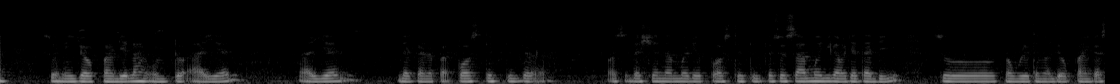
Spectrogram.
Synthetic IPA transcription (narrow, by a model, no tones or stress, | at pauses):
sonĩd͡ʒawapandiəlaɦṵnt̪ʊka̰jən | a̰jən | dakandapa̰t̪̚pɔsi̥t̪ift̪iɡə̰ | ɔ̰səd̪aʃənːãmə̃diəpɔsi̥t̪ift̪iɡəsosamə̃d͡ʒuɡamat͡ʃamt̪adi | sokamũbolɛht̪əŋɔʔd͡ʒawapankaʔs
